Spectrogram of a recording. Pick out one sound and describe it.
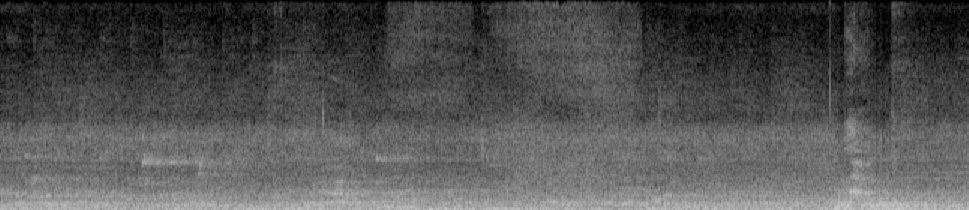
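A cable exercise machine whirs and clanks as weights move.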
